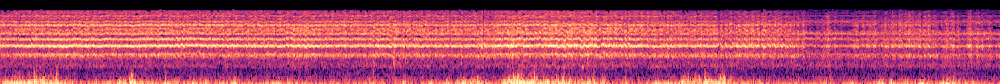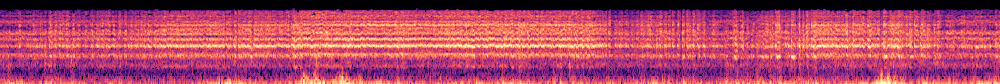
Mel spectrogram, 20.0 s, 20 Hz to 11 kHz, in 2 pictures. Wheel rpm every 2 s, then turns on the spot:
160, 160, 160, 160, 160, 160, 160, 160, 160, 160.
none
